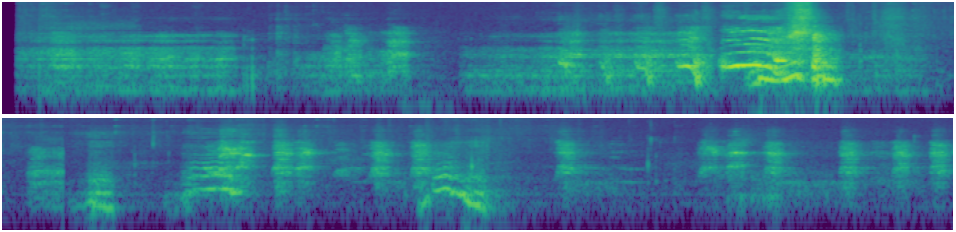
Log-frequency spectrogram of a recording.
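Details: A Labrador Retriever howls like a wolf in drawn-out, arching wails while watching other dogs on TV, with television sound and voices in the background.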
